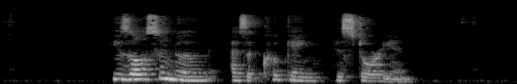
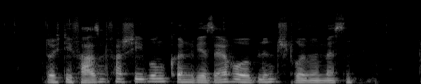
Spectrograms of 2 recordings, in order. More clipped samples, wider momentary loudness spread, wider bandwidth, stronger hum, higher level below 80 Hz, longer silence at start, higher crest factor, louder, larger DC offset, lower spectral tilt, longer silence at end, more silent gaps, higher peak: neither; first, 14 LU vs 6 LU; about the same, 11.5 kHz vs 12.5 kHz; neither; about the same, -66 dBFS vs -64 dBFS; first, 1.15 s vs 0.45 s; about the same, 20 dB vs 18 dB; first, -23 LUFS vs -33 LUFS; neither; second, -3.5 dB/octave vs -6 dB/octave; first, 1.05 s vs 0.7 s; neither; first, -6 dBFS vs -14 dBFS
